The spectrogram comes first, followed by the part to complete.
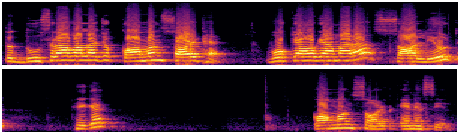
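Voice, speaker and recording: A man's voice: high voice, expressive, takes it slowly, long pauses. A man teaching a chemistry lesson in speech, mixing in English terms and explaining step by step with frequent check-ins. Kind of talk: classroom lecture.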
